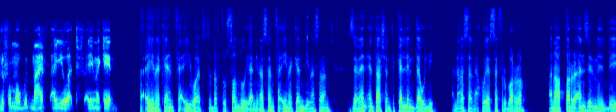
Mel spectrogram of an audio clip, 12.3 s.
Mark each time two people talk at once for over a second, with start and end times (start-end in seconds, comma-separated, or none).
none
